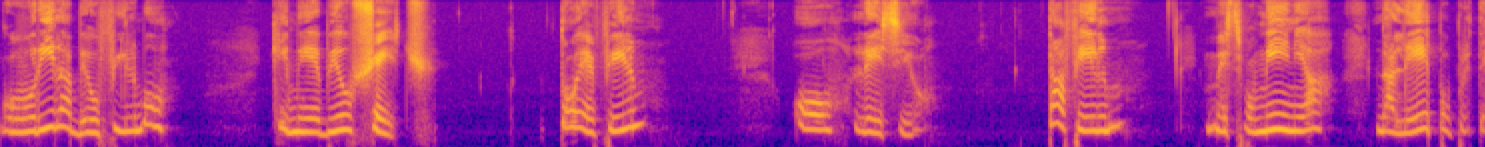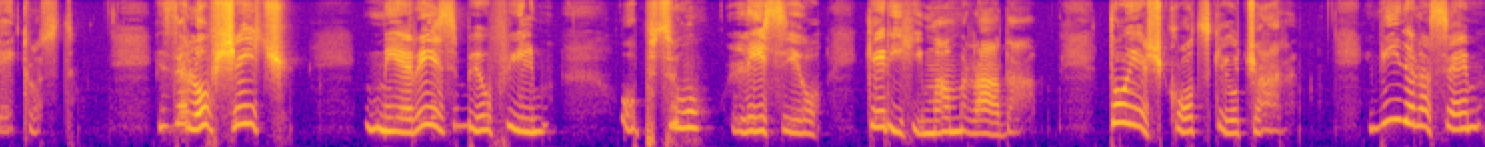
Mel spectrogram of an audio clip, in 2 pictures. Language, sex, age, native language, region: Slovenian, female, 60+, Slovenian, Drava region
